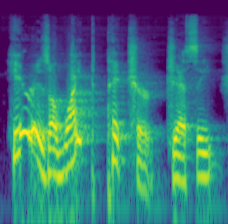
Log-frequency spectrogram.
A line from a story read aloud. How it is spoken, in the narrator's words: she cried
